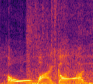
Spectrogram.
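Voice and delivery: loud burst of alarm; startled shout. Real, not acted. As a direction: yell it as things go wrong. Game chaos, shouting.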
